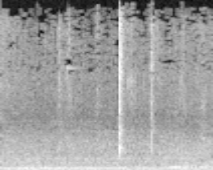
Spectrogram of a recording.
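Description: Crane engine running steadily with a low held whine as it lowers a suspended load on its cables; the whine dips slightly in pitch near the start and rises again near the end. A single short click about a second in.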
